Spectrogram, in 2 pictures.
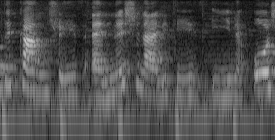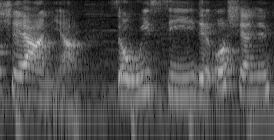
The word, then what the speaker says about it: Oceania: And how do you say Oceania then in Italian?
